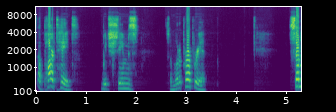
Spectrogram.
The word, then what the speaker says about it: apartheid: was for whites only in Afrikaans it's pronounced apartheid which seems somewhat appropriate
